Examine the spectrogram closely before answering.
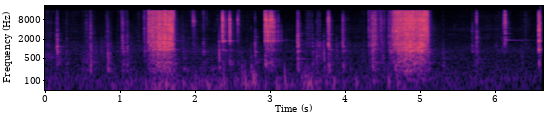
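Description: Cordless impact driver with a socket on an extension running in three short bursts, the longest about half a second, backing out the engine shroud bolts. Light clicks and clinks of the socket and metal parts fall between the bursts.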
